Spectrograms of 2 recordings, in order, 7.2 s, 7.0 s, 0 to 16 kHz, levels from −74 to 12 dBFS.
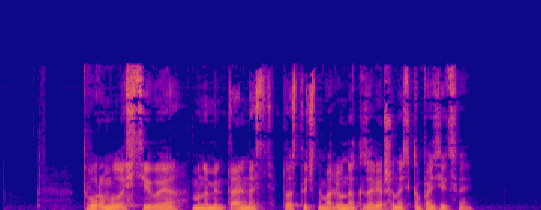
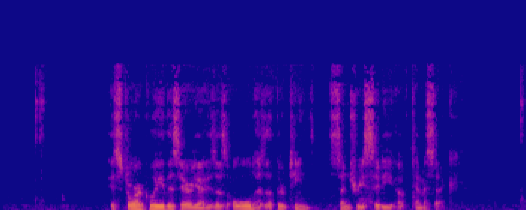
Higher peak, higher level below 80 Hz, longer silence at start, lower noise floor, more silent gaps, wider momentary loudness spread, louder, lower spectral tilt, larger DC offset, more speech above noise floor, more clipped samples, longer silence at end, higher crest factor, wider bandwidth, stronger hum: first, -2 dBFS vs -8 dBFS; first, -38 dBFS vs -60 dBFS; first, 1.1 s vs 0.45 s; second, -62 dBFS vs -67 dBFS; neither; second, 8 LU vs 23 LU; first, -16 LUFS vs -26 LUFS; about the same, -4.5 dB/octave vs -5.5 dB/octave; neither; first, 46 dB vs 41 dB; neither; first, 0.95 s vs 0.05 s; about the same, 16 dB vs 20 dB; about the same, 11.5 kHz vs 11.5 kHz; neither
